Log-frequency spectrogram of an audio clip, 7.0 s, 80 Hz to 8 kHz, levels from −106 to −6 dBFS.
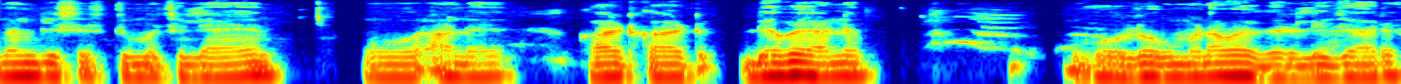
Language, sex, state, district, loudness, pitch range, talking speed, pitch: Rajasthani, male, Rajasthan, Churu, -23 LUFS, 115-130 Hz, 145 wpm, 120 Hz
